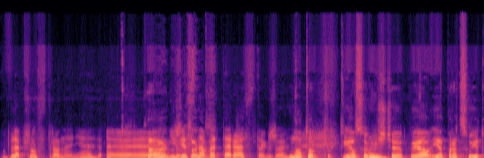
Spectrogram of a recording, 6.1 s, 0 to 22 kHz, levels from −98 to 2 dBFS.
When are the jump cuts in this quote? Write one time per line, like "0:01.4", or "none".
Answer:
none

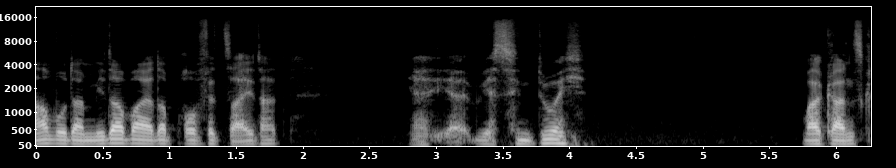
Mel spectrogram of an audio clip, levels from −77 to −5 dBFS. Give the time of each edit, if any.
none

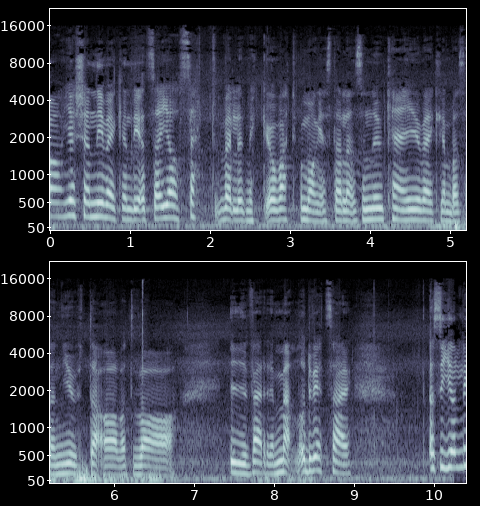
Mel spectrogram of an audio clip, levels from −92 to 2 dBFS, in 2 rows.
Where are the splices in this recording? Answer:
none

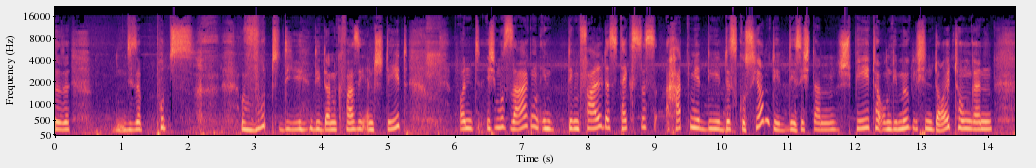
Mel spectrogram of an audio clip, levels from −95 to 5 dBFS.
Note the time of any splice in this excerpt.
none

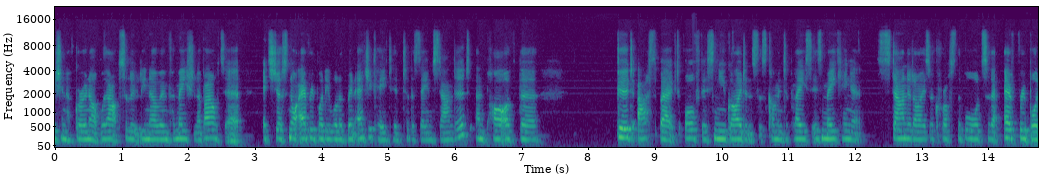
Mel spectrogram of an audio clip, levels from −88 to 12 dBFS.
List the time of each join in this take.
0:03.0

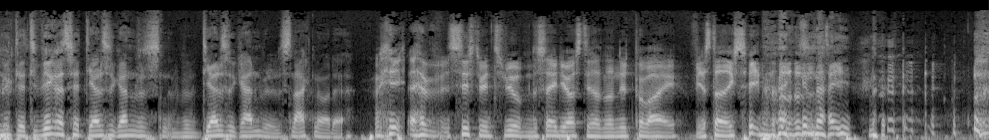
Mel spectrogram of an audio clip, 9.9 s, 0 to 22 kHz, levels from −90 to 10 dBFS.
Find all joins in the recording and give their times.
0:04.0

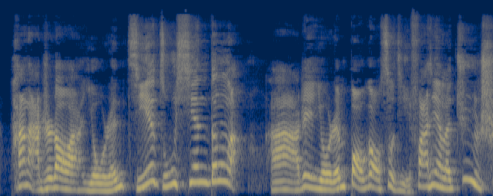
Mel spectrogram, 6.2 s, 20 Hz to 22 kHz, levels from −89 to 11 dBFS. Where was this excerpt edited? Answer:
none

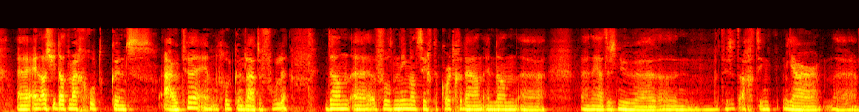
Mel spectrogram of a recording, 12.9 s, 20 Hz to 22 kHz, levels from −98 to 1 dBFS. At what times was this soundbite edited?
none

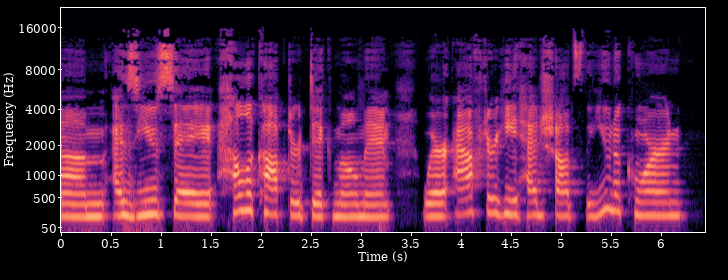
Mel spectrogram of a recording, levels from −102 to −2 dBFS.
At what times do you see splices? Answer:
none

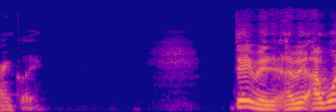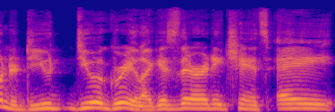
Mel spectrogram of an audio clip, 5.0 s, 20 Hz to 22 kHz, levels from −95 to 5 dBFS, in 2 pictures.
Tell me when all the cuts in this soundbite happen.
none

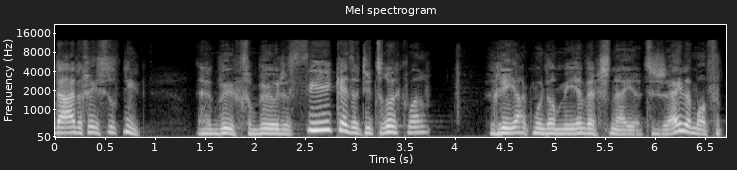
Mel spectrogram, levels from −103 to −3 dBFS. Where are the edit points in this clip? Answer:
none

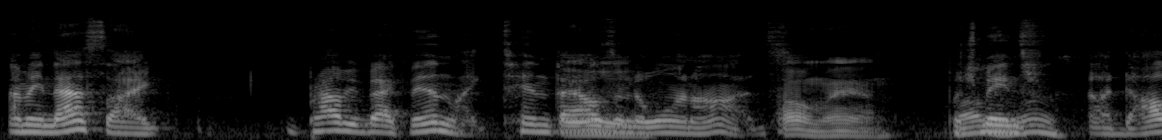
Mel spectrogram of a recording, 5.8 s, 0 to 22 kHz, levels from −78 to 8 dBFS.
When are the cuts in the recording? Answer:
none

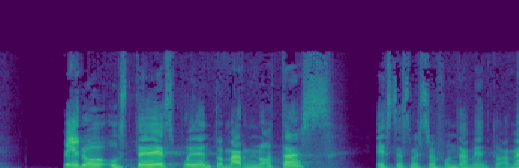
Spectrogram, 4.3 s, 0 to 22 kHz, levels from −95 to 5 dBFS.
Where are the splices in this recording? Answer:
0:03.1

